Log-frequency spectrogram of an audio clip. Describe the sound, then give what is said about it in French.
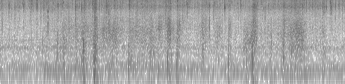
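Many small water droplets splash onto a carpet in a dense, steady, crackling patter, with a few sharper drops standing out above the continuous spatter. “Multitude de gouttelettes d'eau qui s'écrasent sur le tapis.”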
